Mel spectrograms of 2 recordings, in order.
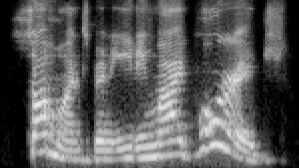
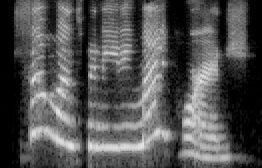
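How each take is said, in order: First: It is said in a loud roar. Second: It is said in a high squeak.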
